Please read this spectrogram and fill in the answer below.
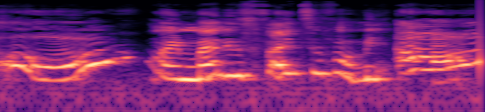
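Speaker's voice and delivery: very high, whimpering swoon; mock swooning. Pretending to be flattered that her man fights for her, with a high swooning whimper. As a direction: gush like a flattered girlfriend. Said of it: "you start feeling like".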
